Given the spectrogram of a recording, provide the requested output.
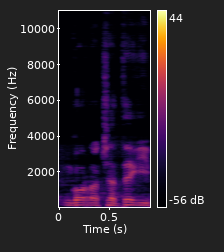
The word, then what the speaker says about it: Gorrotxategi: I didn't dare to to to to pronounce that. Well, my my full name is Gorachi.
